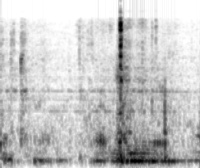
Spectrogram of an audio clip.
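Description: A man's voice making a drawn-out, steady-pitched hesitation sound in the second half, with a single sharp mouse click just after a second in.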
